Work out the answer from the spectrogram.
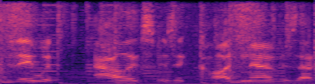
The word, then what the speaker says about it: Khodnev: Is it Khodnev? Is that how you pronounce that? Khodnev. Okay, Khodnev.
